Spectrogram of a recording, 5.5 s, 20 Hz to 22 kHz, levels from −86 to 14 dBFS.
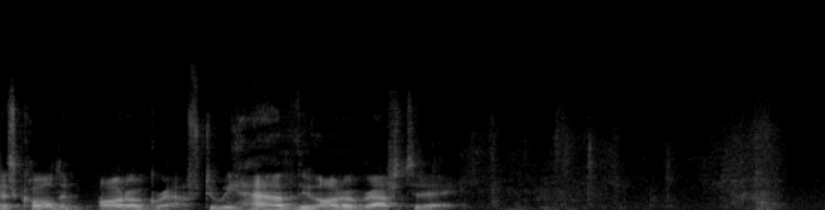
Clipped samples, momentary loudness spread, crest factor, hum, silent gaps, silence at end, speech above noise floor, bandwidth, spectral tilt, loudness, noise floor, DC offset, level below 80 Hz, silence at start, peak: under 0.1%; 12 LU; 24 dB; none; none; 0.35 s; 36 dB; 12.5 kHz; -5.5 dB/octave; -34 LUFS; -70 dBFS; under 0.1%; -76 dBFS; 0 s; -12 dBFS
